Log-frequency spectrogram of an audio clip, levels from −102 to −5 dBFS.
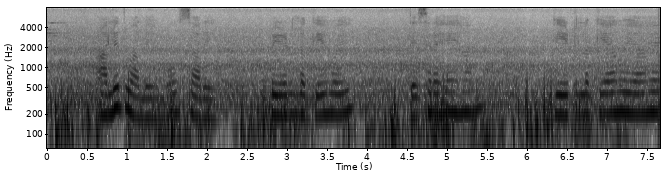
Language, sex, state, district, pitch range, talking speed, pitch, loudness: Punjabi, female, Punjab, Kapurthala, 195-215 Hz, 110 wpm, 205 Hz, -16 LUFS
